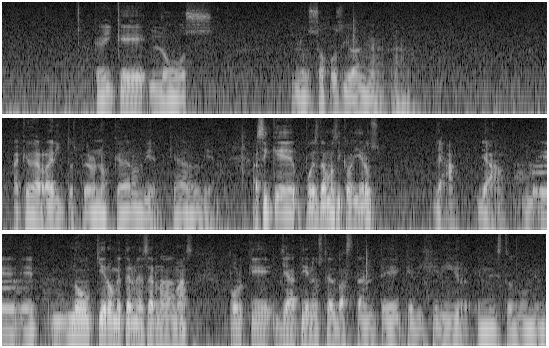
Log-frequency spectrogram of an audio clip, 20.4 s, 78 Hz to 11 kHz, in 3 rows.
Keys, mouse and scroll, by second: 0.4 click, 2.7 click, 4.4-5.0 shift+middle drag, 5.0-5.4 shift+scroll up 1, 5.9-6.7 middle drag, 6.9-8.3 scroll down 2, 8.5-9.4 middle drag, 10.0-10.7 shift+middle drag, 11.3 click, 12.9 click, 13.9 scroll down 2, 14.3-15.0 middle drag, 16.3 scroll up 2, 17.1-17.9 middle drag, 18.2 shift+middle click, 19.4 scroll up 2, 19.9 right click.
